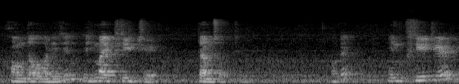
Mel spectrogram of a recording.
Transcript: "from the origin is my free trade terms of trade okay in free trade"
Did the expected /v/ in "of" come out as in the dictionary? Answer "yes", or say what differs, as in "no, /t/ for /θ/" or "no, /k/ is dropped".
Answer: no, /p/ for /v/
